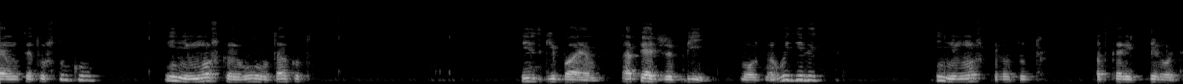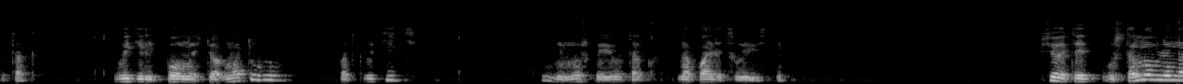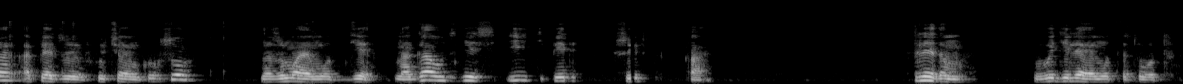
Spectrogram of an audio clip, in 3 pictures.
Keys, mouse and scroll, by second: 1.5 click, 2.6 click, 4.4 click, 6.8 b, 9.5 click, 11.7 click, 16.3 click, 17.2 click, 19.0 middle click, 20.6 middle click, 21.9 middle click, 21.9 scroll down 1, 24.3 click, 27.1 middle click, 32.8 shift+a, 35.3 click.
